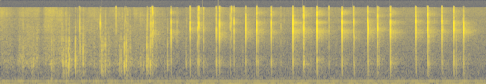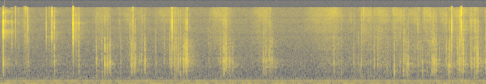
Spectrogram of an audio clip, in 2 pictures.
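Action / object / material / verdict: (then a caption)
scrape / cotton denim jeans / denim / none. Long acrylic nails scratch fast across the front of light grey cotton denim jeans worn on the legs, near the pockets and waistband. Dense, dry scratches with bright, rough fabric texture repeat rapidly over a steady low hum, each one stopping sharply with no ring.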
